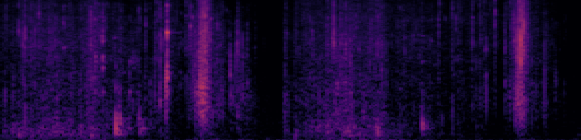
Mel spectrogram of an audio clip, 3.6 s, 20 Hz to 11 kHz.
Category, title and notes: Sound effects > Natural elements and explosions
Moving woody gravel by hand (XY)
Subject : Moving some wood bark rubble into a pile in-front of the microphone. Date YMD : 2025 04 22 Location : Gergueil France. Hardware : Tascam FR-AV2, Rode NT5 Weather : Processing : Trimmed and Normalized in Audacity.
2025, dust, FR-AV2, grabbing, hand, handheled, indoor, NT5, Rode, rubble, Tasam, wood, wood-bark, XY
